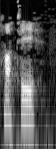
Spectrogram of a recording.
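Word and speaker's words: hoti (ὅτι): So it's a rough breathing there on the omicron, so we pronounce it with a H at the front, hoti.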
